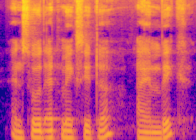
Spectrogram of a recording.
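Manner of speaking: ordinary talk, nothing marked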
